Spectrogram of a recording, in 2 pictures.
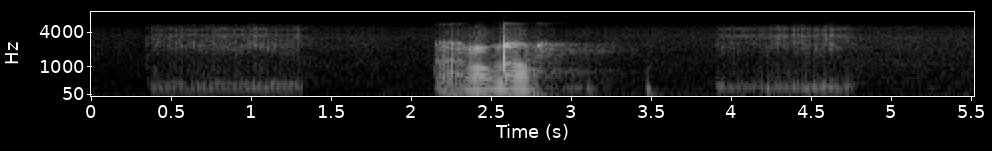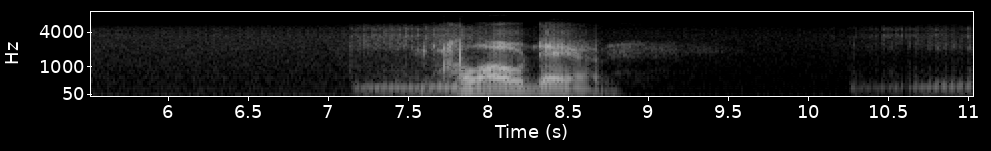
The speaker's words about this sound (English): Oh, … is snoring.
